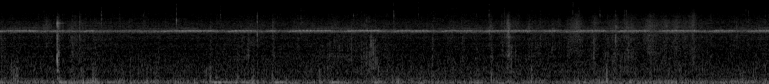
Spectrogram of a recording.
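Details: Autumn insects in a garden on an autumn night, singing beside a backyard campfire: one steady, unbroken high trill runs throughout, with sharp crackles and pops from the fire scattered across it.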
